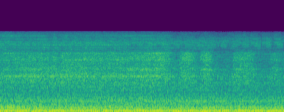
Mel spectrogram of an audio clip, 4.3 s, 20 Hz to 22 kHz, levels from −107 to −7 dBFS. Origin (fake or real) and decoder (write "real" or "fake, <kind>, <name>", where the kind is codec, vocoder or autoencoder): real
